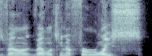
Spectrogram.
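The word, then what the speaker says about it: Valentina Feroz: Lady Dusty match, which is there's Cora Jade and Raquel versus Valentina Ferois, which is how you pronounce it apparently.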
